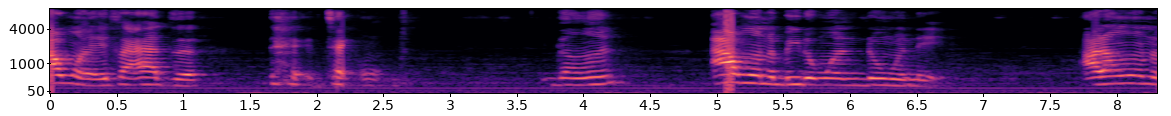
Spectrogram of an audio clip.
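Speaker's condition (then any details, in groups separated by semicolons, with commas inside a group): Cerebral palsy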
